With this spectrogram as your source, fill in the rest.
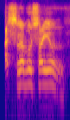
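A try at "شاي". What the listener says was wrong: সা, সা, এভাবে বললে হবে, সায়ুন বলা যাবে না, সা।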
